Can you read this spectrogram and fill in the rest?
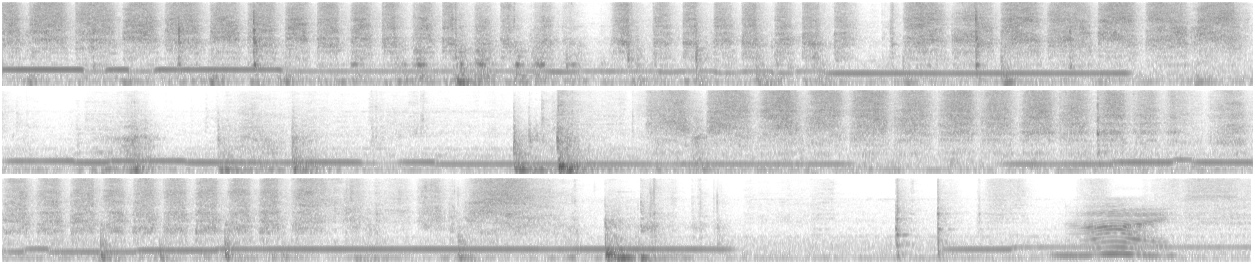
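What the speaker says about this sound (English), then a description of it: "See how the grit's getting finer and finer, so we're creating more and more sawdust, but of course fine sawdust." A wooden shelf bracket sanded by hand with sandpaper, continuous close rasping strokes in a brisk back-and-forth rhythm, with a steady tonal hum running underneath.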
